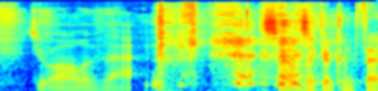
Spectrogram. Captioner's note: laughs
